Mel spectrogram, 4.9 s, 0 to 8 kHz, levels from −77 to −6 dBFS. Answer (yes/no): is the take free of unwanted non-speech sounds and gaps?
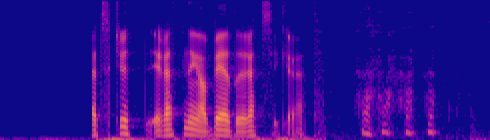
no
